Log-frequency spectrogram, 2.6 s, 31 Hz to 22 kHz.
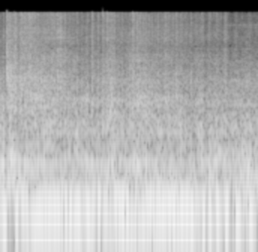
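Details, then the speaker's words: Barako 175 single-cylinder motorcycle with stiff kickstarter, after teardown and reassembly with timing marks set: steady even low thump at idle with no tapping or clatter; runs quiet and smooth. "Wala na kaingay-ingay. Tahimik na."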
